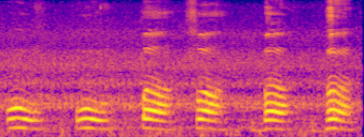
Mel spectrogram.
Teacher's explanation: फ, ब, भ या सर्व उच्चार वर्णांचा उच्चार करताना आपली जी आपले जे ओठ आहेत ते एकमेकांना स्पर्श करतात म्हणून त्यांचा औष्ठ मध्ये समावेश झालेला आहे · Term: औष्ठ्यमध्ये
